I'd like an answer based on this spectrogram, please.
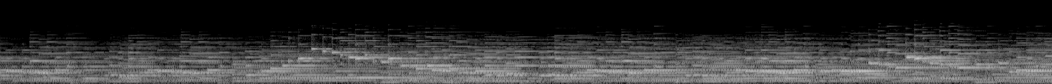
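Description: Fazioli grand piano playing a dense classical solo, the sound swelling up at the start, with fast runs sweeping down the keyboard about three seconds in and again near the end.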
